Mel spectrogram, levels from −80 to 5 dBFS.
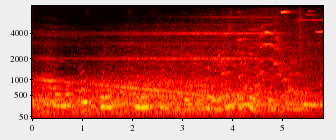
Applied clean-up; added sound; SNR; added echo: none; Subway, metro, underground; -1 dB; reverberation time 0.6 s.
